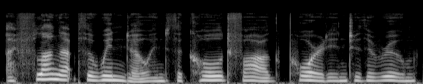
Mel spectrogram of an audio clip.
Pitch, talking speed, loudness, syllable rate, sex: 175 Hz, 185 wpm, -17 LUFS, 4.0 syllables/s, female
